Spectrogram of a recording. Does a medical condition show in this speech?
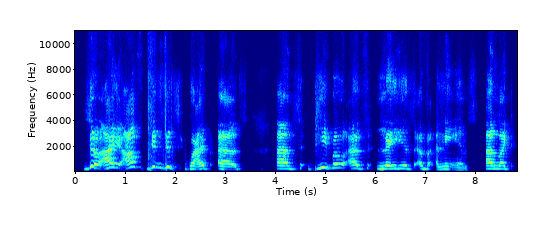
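Yes: cerebral palsy.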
